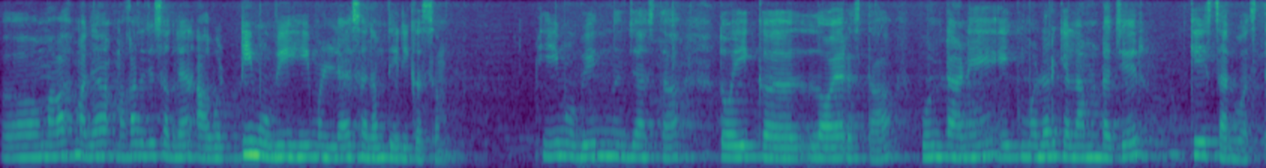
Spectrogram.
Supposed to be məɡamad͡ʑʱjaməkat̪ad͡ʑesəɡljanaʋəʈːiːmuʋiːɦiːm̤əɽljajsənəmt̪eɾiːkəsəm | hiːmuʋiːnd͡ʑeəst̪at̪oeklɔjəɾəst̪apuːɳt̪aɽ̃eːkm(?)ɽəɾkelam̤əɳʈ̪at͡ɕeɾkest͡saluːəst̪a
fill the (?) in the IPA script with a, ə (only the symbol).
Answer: ə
